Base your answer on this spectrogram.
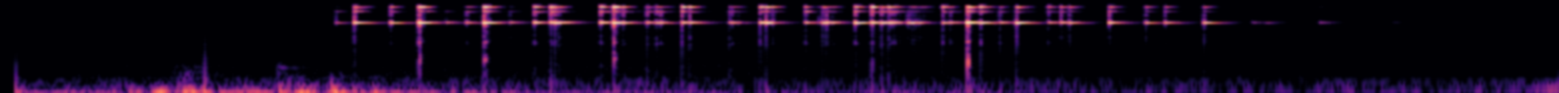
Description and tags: Bell, ringing, ring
